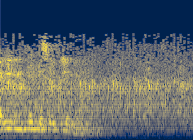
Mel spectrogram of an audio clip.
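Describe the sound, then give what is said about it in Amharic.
Applause in a church: dense, steady clapping from many hands that thins slightly toward the end. “ጭብጨባና ምስጋና ለእግዚአብሔር ይደርሳል።”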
